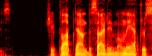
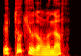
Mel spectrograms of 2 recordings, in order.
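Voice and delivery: high, loud, reproachful woman's voice; displeased woman; 8 semitones higher, 5 dB louder than usual. A narrator's reading. Woman unhappy at his delayed answer, displeased. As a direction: complain in a high-pitched character voice. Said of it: "She still wasn't happy".

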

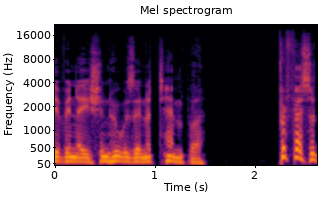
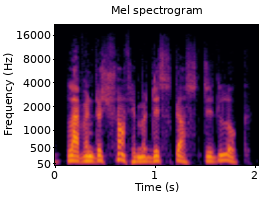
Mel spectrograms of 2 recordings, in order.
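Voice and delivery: usual speaking voice

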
